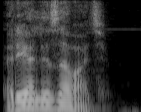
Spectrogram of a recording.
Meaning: 1. to realize, to bring about, to see fulfilled 2. to sell, to convert into cash
- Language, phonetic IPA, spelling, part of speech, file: Russian, [rʲɪəlʲɪzɐˈvatʲ], реализовать, verb, Ru-реализовать.ogg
